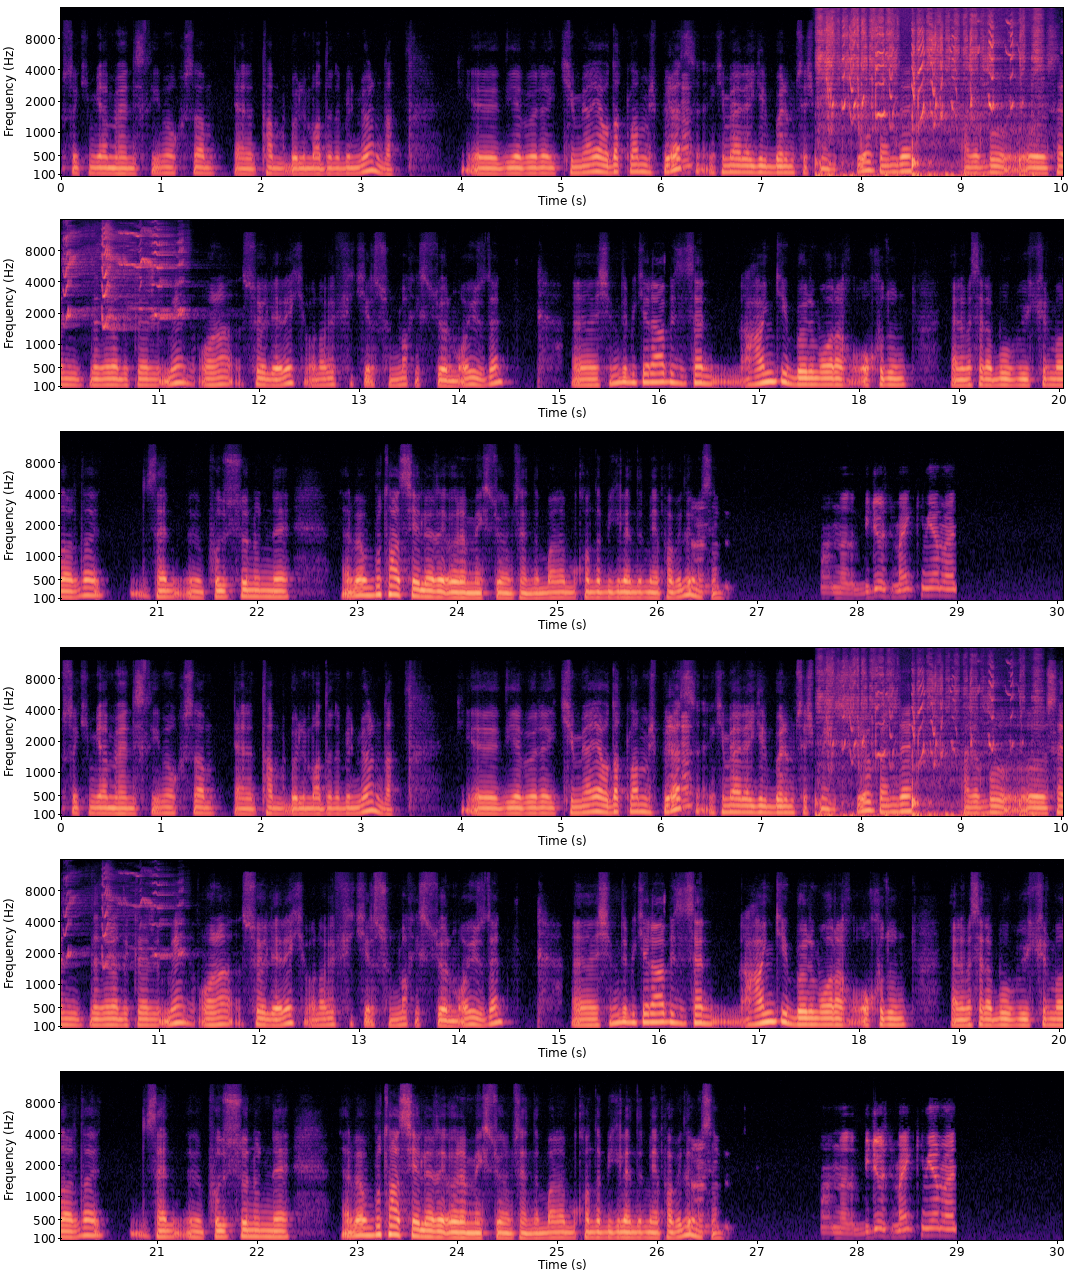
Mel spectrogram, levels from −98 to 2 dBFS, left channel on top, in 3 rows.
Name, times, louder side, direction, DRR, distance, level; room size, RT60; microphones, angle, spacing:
voice 1, 0.0-3.6 4.0-14.5 14.8-18.5 18.9-20.5 20.7-22.5 22.8-26.7, right 1 dB, 45° right, 1.6 m, -23 dB
voice 2, 6.0-6.3 26.3-26.7 27.6-29.0, right 3 dB, 70° right, 3.7 m, -32 dB
Squeak / Writing, 7.5-11.3, left 4 dB, 40° left, 3.3 m, -29 dB
head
